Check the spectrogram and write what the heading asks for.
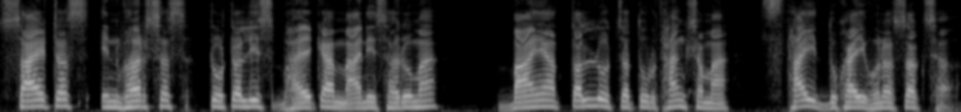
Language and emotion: Nepali, neutral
